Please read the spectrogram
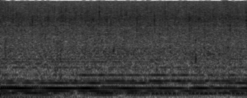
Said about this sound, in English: I follow him outside. It's raining.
